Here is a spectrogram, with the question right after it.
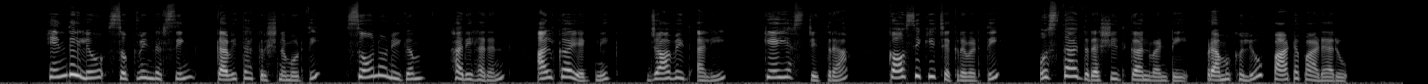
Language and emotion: Telugu, neutral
